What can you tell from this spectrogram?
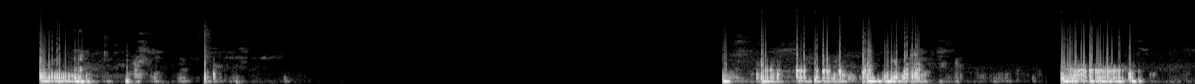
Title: My stomach growling (male) #stomachgrowling #stomach #auscultation #body #tummy #digestion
